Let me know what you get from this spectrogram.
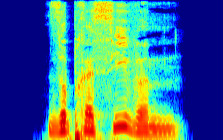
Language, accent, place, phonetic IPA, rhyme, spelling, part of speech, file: German, Germany, Berlin, [zʊpʁɛˈsiːvm̩], -iːvm̩, suppressivem, adjective, De-suppressivem.ogg
- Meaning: strong dative masculine/neuter singular of suppressiv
